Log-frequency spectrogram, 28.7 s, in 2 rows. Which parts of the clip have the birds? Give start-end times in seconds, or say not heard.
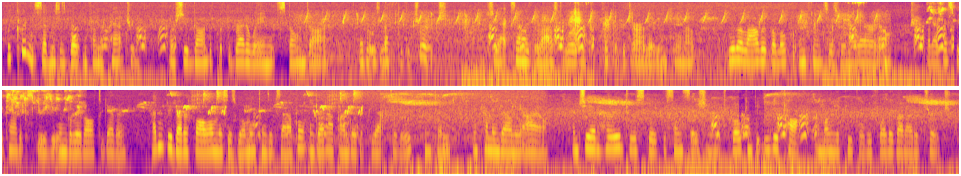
4.3-28.6.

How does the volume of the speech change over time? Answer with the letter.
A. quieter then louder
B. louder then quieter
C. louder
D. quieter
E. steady
E.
